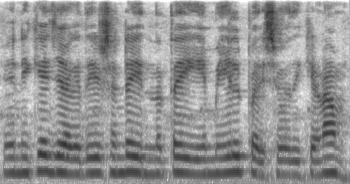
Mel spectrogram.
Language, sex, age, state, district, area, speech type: Malayalam, female, 45-60, Kerala, Kottayam, rural, read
